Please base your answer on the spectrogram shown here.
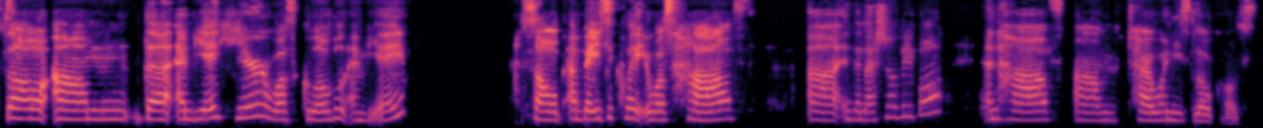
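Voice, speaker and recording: A woman's voice: fairly high pitch, normal speed, dry recording, low-quality recording. A young woman from Austria, a marketing agency founder, speaking English as a guest in a casual interview, with plenty of ums and likes. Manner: relaxed, many fillers like um and like.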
